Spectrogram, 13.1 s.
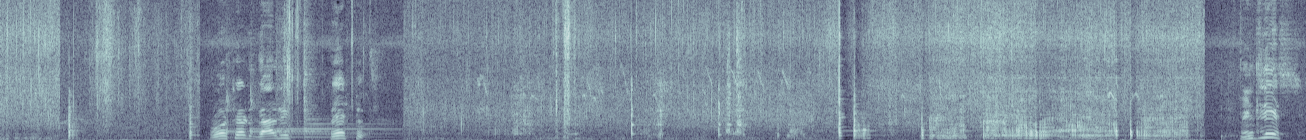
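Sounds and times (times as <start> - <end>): ladle scraping metal pot: 2.2 - 12.0
garlic sizzling in oil: 4.0 - 12.0.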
